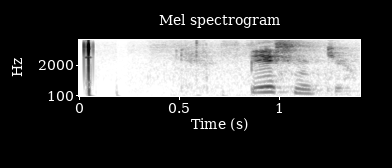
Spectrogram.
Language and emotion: Russian, neutral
